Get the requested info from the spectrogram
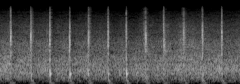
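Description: Wooden pestle pounding fresh red chillies in a wooden mortar, quick even strokes about five a second.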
